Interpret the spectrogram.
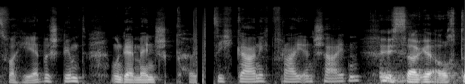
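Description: From 1.94 to 2.17 s an intermittent contact opens for about 174 ms: sound drops out between crackles, showing as broadband spikes framing a near-empty spectrogram gap.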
